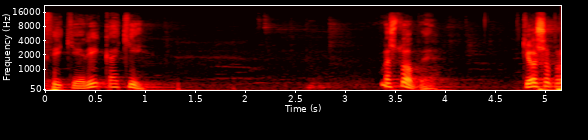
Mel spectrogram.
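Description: A middle-aged man speaks with animation into a microphone.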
